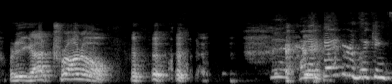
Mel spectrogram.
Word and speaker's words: Toronto: I'm located in Toronto, or as us locals say it, Toronto. And you can always tell someone who's born in the city because they'll say Toronto instead of Toronto. So you get rid of that first O, just like who needs that?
